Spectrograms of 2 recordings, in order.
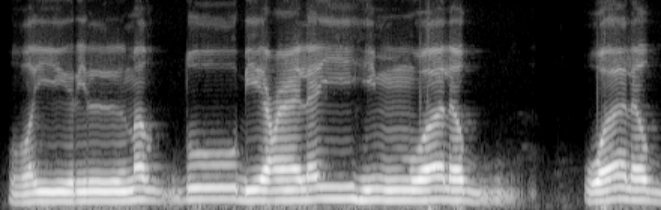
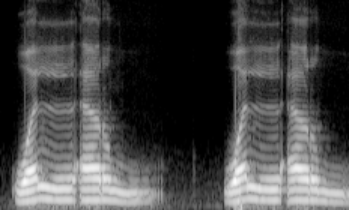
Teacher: ada suara istitalah ya suara yang memanjang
